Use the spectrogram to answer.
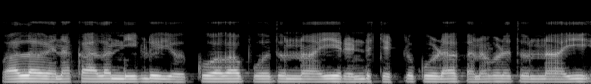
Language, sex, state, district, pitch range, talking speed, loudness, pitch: Telugu, male, Andhra Pradesh, Sri Satya Sai, 130-135 Hz, 90 wpm, -16 LUFS, 130 Hz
